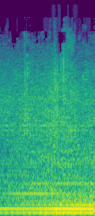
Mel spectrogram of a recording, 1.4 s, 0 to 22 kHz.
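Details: Infiniti G35 V6 after replacing ignition coils and spark plugs for a P0304 cylinder 4 misfire: even, steady low idle with no stumble or rhythmic miss, running cleanly.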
